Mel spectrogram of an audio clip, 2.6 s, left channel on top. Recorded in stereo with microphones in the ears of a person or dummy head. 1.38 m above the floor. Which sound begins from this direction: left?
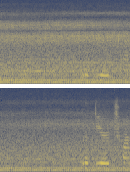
A lawn mower, at 0.0 s.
